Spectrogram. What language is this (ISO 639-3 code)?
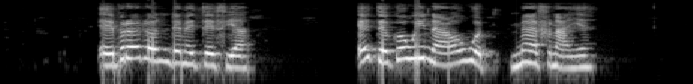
ibb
